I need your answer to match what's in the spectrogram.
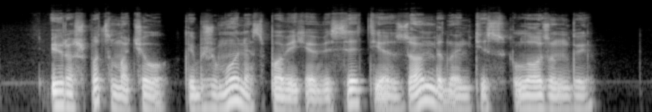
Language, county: Lithuanian, Kaunas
